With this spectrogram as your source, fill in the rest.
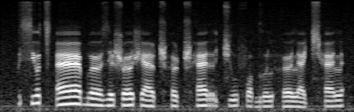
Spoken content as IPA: sʲ ɔ t͡sʼ æː b œː z i ʂ œː ʃ æː ʈ͡ʂʰ œ ʈ͡ʂʰ æ r t͡ɕ u f ɔ ɡ ʊː l h œ l æ t͡ɕʰ æ l

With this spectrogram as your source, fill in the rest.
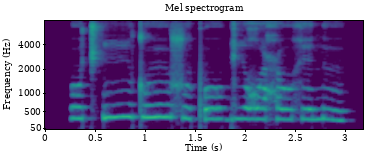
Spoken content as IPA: ʊ t͡ʃʼ iː tʷ ɨː sʷ e pʼ oː ɡ i ʁʷ e ħ ʊː x e n ɨ

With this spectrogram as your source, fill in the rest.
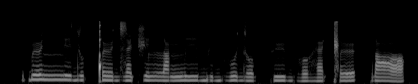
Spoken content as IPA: ɓ ø nː i d u ǃ ø d͡z æ t͡ʃ i lː ɑ ŋ͡m i b i bʱ u d o kː y bʱ o ɦ æ ǁ ø | ɾ ɑ

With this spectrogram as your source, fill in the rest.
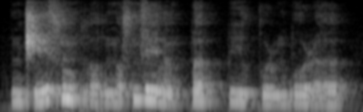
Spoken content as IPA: n d͡ʒ e s ũ p r ɔ r n ɔ s n z e l ɐ̃ pː ɐ pː i l k u ɭ m b o ɭ ɐ

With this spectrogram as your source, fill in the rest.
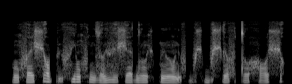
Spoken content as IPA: ũ f ɛ ʃ ɔ pʲ ṵ f j ũ f n z ɵ vʲ ɛ ʃ ɛ d õː ʃ pʲ õː ɾʲ ṵ f b ɵ ʃ bʲ ṵ ʃ ɾʲ ɒ f t o h ɔ ʃ

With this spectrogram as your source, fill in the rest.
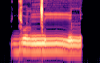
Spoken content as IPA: ɟ u l ŋ͡ǀ i l

